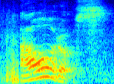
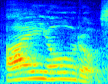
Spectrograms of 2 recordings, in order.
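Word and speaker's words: Aiolos: tell you uh AOS this is AOS I'm wrong AOS it's hard to say it I haven't even said it right yet it's iOS AOS iOS okay so I ow you st SE fans and iOS apology because this is IOS he is the older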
